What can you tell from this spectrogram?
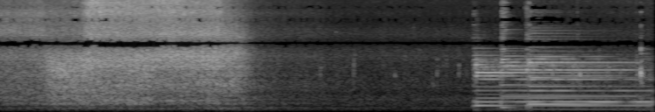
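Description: Car wash water spray hissing onto the car, heard from inside the cabin, stopping about three seconds in. About six seconds in, music with held guitar chords comes in.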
